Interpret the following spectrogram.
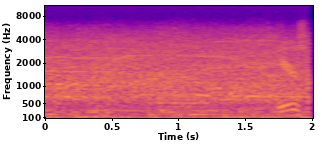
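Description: Steady crowd noise from a packed indoor arena, many voices blended together.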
